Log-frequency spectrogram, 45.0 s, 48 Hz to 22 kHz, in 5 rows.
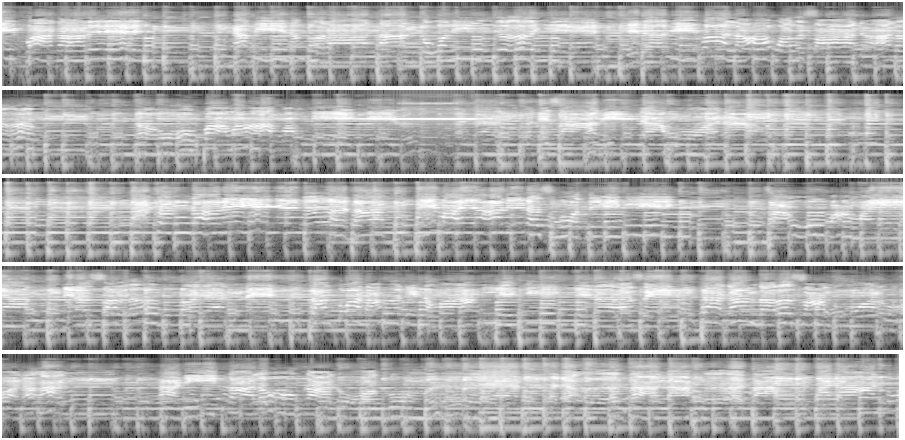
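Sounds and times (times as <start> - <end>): amplified guitar plucked notes: 0.0 - 45.0
high steady tone: 8.8 - 31.4
person singing ornamented lines: 11.0 - 16.3.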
